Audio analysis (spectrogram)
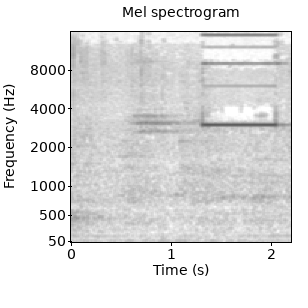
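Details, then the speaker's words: Repaired multiplug extension socket, continuity test after reconnecting red and black wires to terminals: one steady high beep under a second in a quiet room confirms black wire terminal connected and good. "यो आवाज आयो भनेपछि यो तार ठिक छ।"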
